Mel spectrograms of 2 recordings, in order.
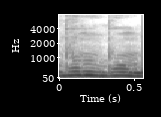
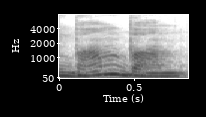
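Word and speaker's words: Boom Boom: где вот, вот pronounced бум-бум, не бам-бам, а бум-бум. Это бум-бум крем.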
